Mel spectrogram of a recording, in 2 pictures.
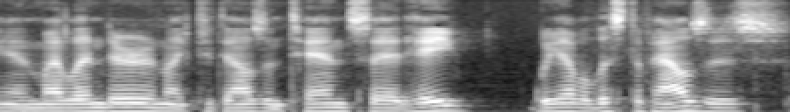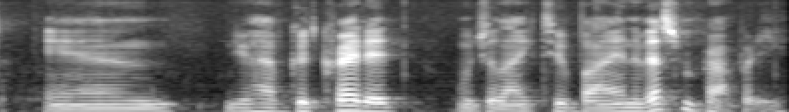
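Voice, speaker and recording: A man speaks with a Russian accent. His pitch is fairly low and his pace moderate. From Russia (Moscow), then Los Angeles from about age ten. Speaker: real estate entrepreneur. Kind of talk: casual chat. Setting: studio.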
